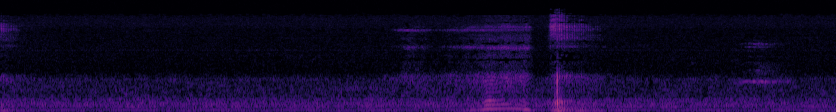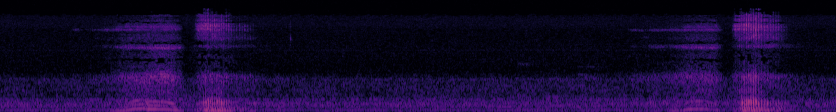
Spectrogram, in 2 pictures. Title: Petunia snores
